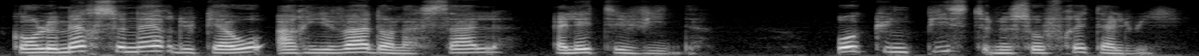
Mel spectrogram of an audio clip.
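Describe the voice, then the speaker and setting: A woman narrating an audiobook in a measured, calm storytelling manner. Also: mid-range voice, no echo, clean studio sound.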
